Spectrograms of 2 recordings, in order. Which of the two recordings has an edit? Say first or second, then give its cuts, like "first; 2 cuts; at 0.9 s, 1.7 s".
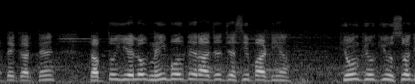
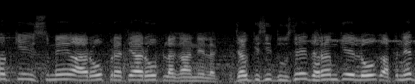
second; 1 cut; at 2.2 s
